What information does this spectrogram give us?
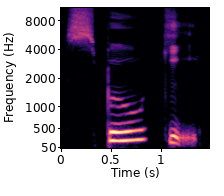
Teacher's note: The stress is on the first syllable. Spoo. Say it with me.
